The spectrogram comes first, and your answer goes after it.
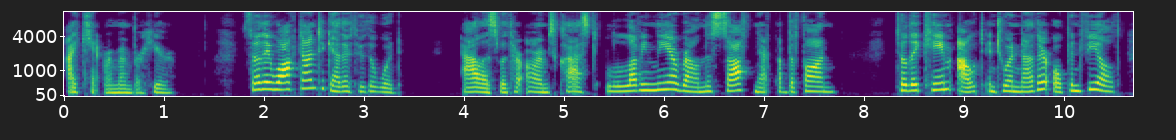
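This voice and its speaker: Female audiobook reader, mid-range pitch, scripted children's story narration. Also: a bit bright, no echo, clean studio sound.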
